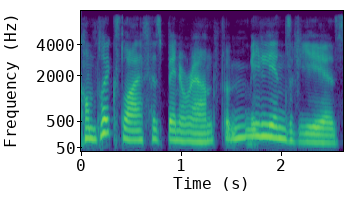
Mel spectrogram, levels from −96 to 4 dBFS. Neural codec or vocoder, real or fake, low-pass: codec, 24 kHz, 6 kbps, HILCodec; fake; 7.2 kHz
